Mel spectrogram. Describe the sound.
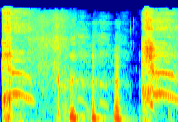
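A voice imitates the coughing of an audience member at an Australian ballet production at the Arts Centre: a burst of short, raspy throaty coughs in quick succession, fairly loud, ending with one stronger hack, with no talking.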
